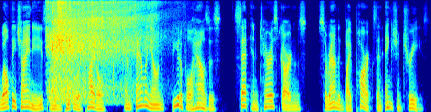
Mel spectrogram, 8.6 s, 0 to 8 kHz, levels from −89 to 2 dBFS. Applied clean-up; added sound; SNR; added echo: none; Fire; -3 dB; none.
